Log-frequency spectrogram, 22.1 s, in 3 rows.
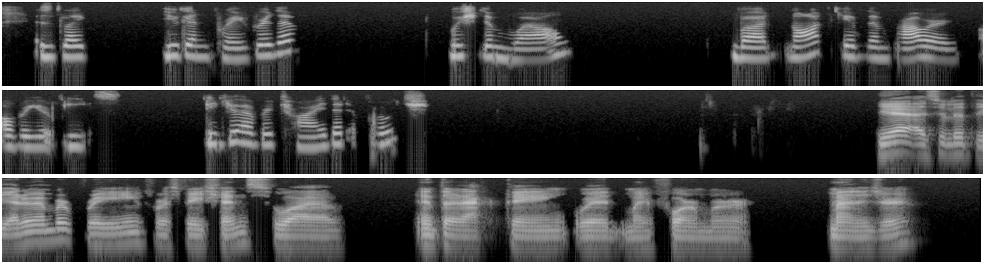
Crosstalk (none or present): none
